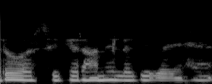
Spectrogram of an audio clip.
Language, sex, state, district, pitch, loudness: Hindi, female, Bihar, Jamui, 190 Hz, -30 LUFS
